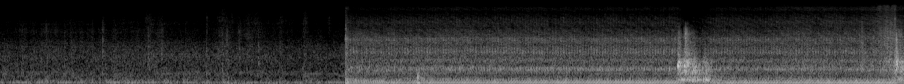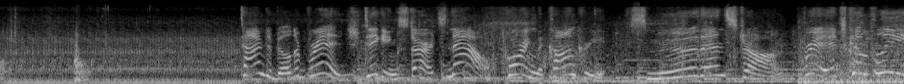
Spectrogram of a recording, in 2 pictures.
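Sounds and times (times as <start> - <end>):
construction machine engine idling: 0.0 - 18.0.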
